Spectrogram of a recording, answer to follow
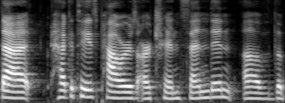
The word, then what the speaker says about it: Hecate: do you know who Hecate is isn't it hakate no no then no it's probably the same person but it's pronounced Hecate so she's a goddess in ancient Greek religion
